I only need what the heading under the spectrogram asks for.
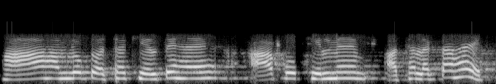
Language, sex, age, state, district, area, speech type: Hindi, female, 45-60, Uttar Pradesh, Ayodhya, rural, conversation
